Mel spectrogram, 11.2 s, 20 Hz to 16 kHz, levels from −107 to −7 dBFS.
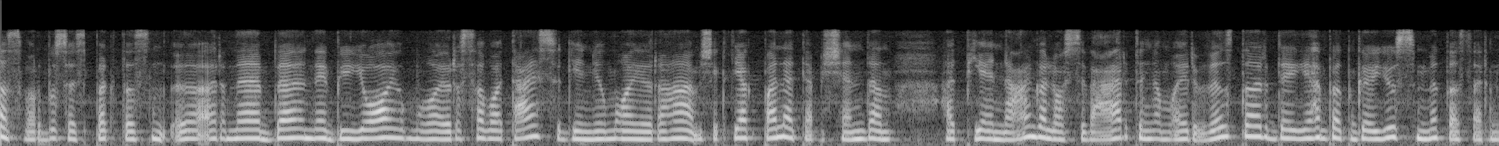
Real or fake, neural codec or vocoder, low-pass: real; none; 7.2 kHz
